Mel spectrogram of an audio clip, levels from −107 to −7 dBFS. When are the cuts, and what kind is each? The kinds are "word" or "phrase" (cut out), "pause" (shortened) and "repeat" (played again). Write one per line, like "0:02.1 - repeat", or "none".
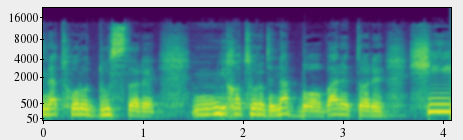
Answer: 0:01.5 - word
0:02.2 - word

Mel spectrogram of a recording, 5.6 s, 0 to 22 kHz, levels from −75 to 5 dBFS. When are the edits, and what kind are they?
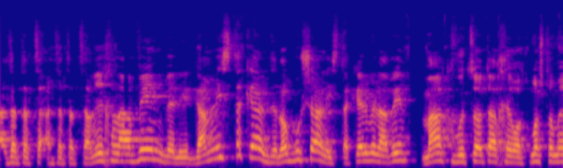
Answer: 0:04.2 - pause

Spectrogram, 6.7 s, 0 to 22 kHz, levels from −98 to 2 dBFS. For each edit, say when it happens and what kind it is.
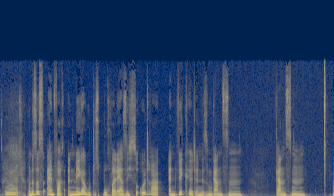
none

